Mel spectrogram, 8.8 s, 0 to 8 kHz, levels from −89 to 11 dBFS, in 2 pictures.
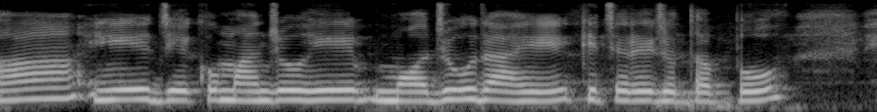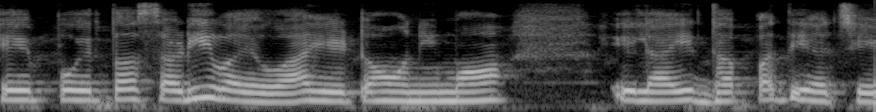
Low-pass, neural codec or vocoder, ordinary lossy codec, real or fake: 7.2 kHz; codec, 16 kHz, 6 kbps, DAC; none; fake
